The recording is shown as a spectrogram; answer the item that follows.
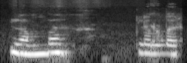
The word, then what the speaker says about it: plumber: Plumber. Plumber मत बोलो. English का यही तो रोना है English के साथ. The B is silent.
